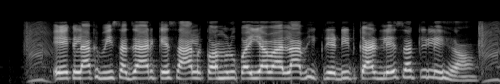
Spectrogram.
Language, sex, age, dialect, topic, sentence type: Magahi, female, 18-24, Western, banking, question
